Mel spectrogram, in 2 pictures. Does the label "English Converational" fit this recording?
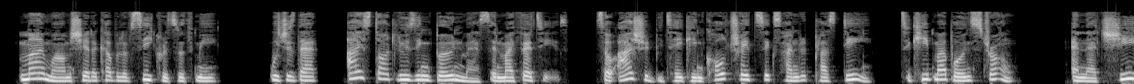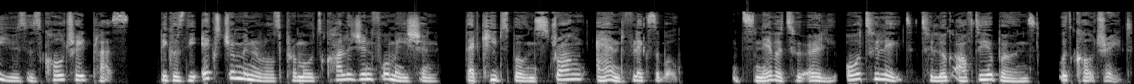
Yes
